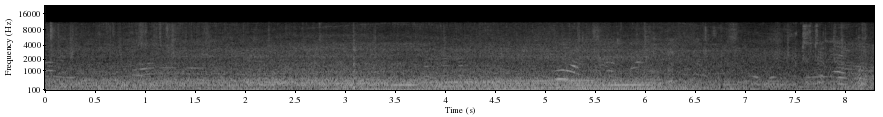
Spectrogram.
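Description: A vehicle engine hums steadily from inside as it drives along.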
